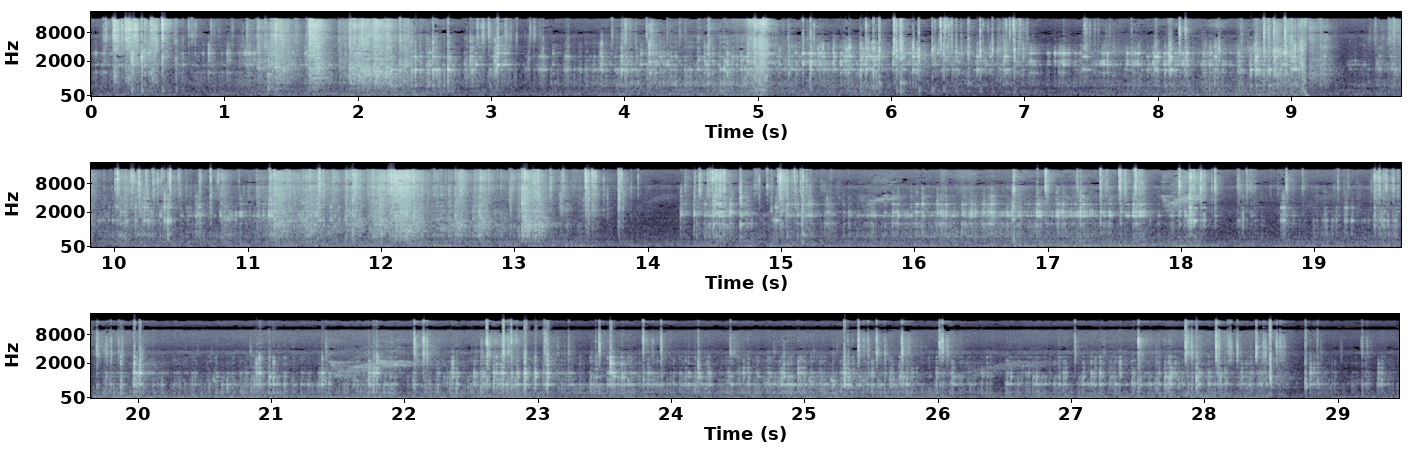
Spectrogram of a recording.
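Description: Many glass marbles rolling down the zigzag grooves of a carved wooden marble run, a continuous rolling rattle with frequent sharp clinks as they knock into each other and the wood. About twenty seconds in the sound turns duller, with more low rumble.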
